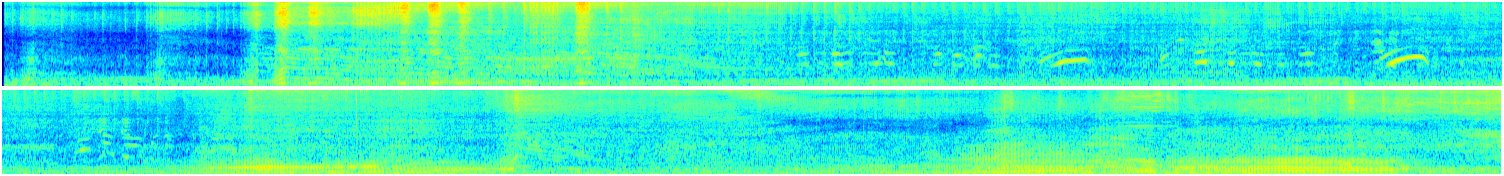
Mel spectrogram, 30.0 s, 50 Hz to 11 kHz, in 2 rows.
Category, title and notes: Soundscapes > Other
Supermoto Polish Championship - May 2025 - vol.8 - Racing Circuit "Slomczyn"
Recorded on TASCAM - DR-05X; Field recording on the Slomczyn racetrack near Warsaw, PL; Supermoto Championship. I got closed for this recording, near the racetrack entrance to take the sound in, you can hear it moving right to left.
